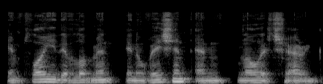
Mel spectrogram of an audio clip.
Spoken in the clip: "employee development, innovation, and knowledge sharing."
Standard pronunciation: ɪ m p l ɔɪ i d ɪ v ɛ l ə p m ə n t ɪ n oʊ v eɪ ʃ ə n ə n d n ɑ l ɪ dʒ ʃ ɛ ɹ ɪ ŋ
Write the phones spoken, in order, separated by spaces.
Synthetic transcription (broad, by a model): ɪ m p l ɔɪ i d ɪ v ɛ l ə p m ə n t ɪ n oʊ v eɪ ʃ ə n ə n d n ɑ l ɪ dʒ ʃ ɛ ɹ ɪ ŋ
